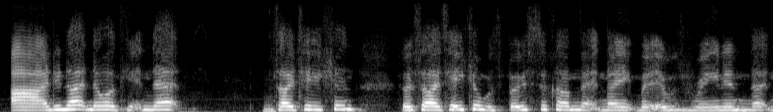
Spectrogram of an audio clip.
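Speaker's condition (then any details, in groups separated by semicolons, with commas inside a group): Cerebral palsy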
